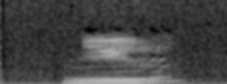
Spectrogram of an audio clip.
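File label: "ning2", Mandarin pinyin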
